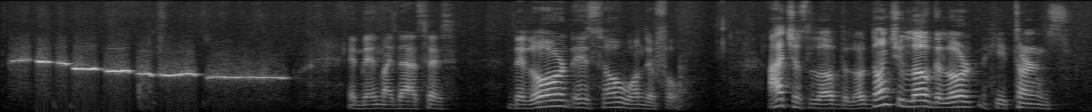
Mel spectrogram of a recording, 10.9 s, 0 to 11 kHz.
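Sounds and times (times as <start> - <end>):
man whistling a slow melody: 0.0 - 3.1
breaths between phrases: 3.0 - 3.5, 7.2 - 7.7
speech: 3.5 - 7.0, 7.7 - 10.7.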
